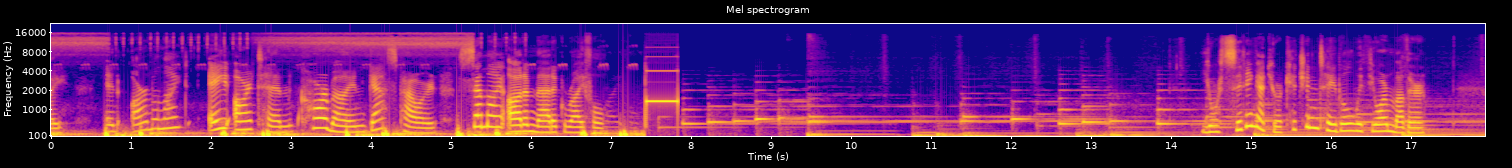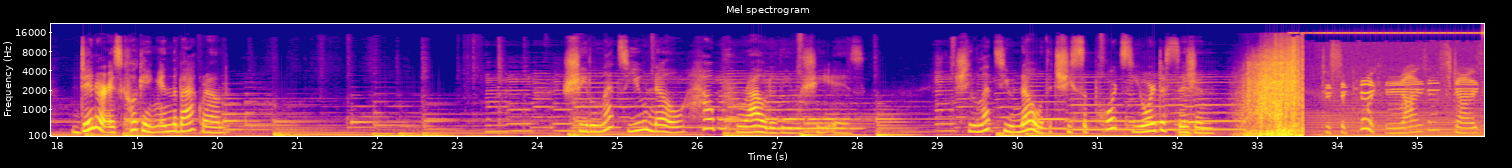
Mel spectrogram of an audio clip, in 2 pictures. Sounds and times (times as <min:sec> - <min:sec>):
Speech: 0:00.0 - 0:07.1, 0:14.4 - 0:17.2, 0:18.2 - 0:20.2, 0:24.4 - 0:28.1, 0:29.3 - 0:32.5, 0:33.9 - 0:35.8.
